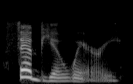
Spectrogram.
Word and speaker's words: February: It just takes a little longer, and anything that would change to in unstressed syllables is more likely that native speakers would do. It changes the sound, but it also changes the duration. January. 1, 2, 3, 4. January. Same as February. Publish.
